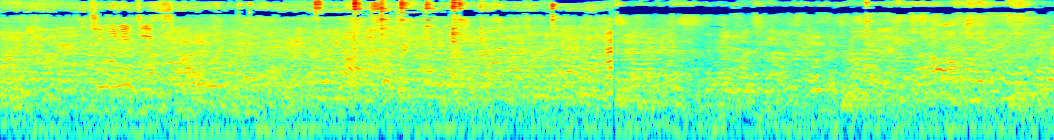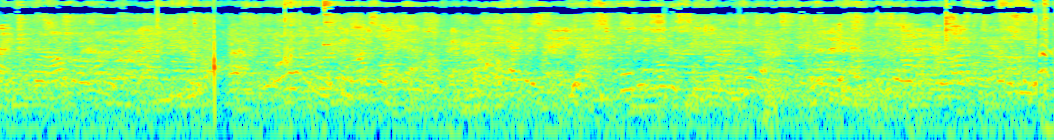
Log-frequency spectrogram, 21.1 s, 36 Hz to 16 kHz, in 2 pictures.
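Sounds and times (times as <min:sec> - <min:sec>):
diners chattering: 0:00.0 - 0:21.0.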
